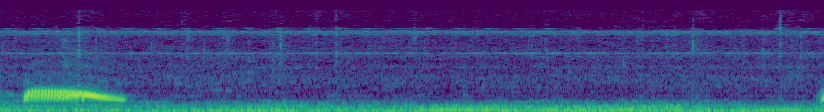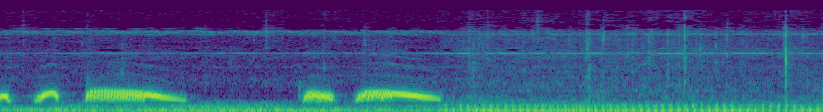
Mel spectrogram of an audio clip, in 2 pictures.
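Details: Spotted dove cooing in a quick, fast 'lèo gù' style: a low mellow coo at the start, then two short notes followed by a longer slurred, falling coo, repeated twice, over a steady low rumble.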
